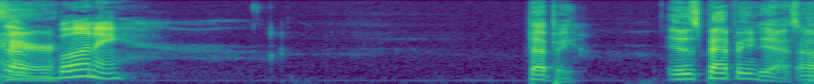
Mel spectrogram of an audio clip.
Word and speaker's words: Peppy: It's not Pepe. It's Peppy. Like Peppy.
